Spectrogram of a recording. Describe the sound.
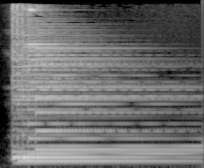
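One open D chord is strummed on an acoustic guitar. A crisp attack settles into a full, ringing sustain that gradually softens.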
